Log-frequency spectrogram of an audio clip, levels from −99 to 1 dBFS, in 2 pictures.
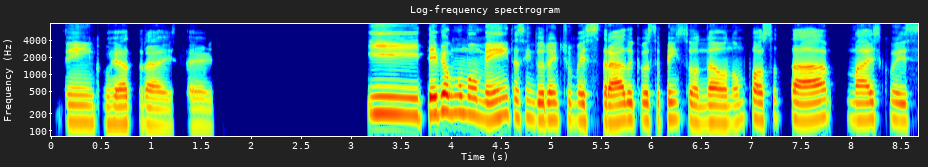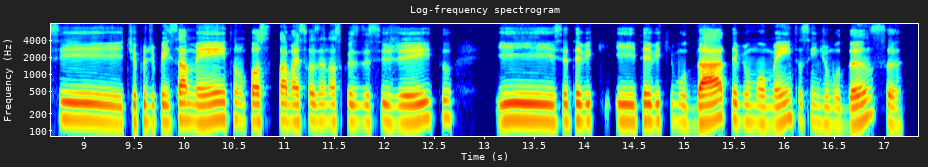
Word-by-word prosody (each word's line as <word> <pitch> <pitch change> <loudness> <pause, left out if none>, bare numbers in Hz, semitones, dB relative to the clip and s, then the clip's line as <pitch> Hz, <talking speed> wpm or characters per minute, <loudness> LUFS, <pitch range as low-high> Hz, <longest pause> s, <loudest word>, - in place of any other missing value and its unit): Sim, 145 -1 -3
correr 135 -1 -4
atrás, 135 -3 -2
certo. 120 -1 -9 1.6
E 200 -3 +3
teve 200 +3 +7
algum 215 -1 +4
momento, 185 -1 +2
assim, 175 0 -5
durante 160 0 0
o 160 - -6
mestrado 150 0 +3
que 155 - -22
você 155 0 -2
pensou: 160 -2 -3
"Não, 140 0 +2
eu - - -1
não 140 +2 -7
posso 165 0 -1
tá 165 0 +4
mais 160 -1 0
com 170 -1 -10
esse 155 -2 -2
tipo 145 +2 -7
de 145 - -11
pensamento, 150 +2 0
eu - - -6
não 150 - -11
posso 150 0 -1
tá 155 -1 0
mais 145 0 -2
fazendo 150 -1 -6
as 145 - -7
coisas 150 -1 -7
desse 145 +1 -7
jeito." 155 +5 -2 0.4
E 155 -1 +2
você 150 +1 -5
teve 150 0 -2
que 155 - -28
e 150 -1 -2
teve 150 +1 -2
que 155 - -23
mudar, 145 +3 +5
teve 155 -3 -7
um - - -9
momento, 140 +4 -4
assim, 150 0 -13
de 135 -1 -10
mudança? 130 - -3
150 Hz, 175 wpm, -23 LUFS, 145-160 Hz, 1.6 s, teve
